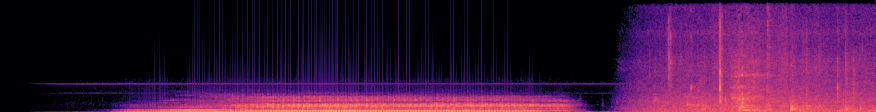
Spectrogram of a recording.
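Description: A deep, long animal roar sound effect that starts about a second and a half in, holds for about five seconds and fades out. Near the end it gives way to the hum of a large gym room with a few sharp knocks and squeaks.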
